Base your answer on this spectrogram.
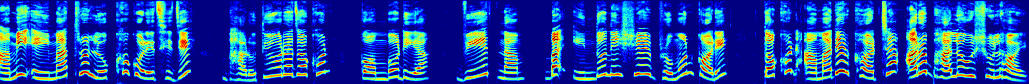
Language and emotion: Bengali, happy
